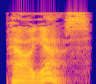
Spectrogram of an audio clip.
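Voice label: "palliasse", British English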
